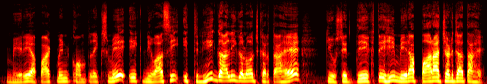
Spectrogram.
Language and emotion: Hindi, angry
